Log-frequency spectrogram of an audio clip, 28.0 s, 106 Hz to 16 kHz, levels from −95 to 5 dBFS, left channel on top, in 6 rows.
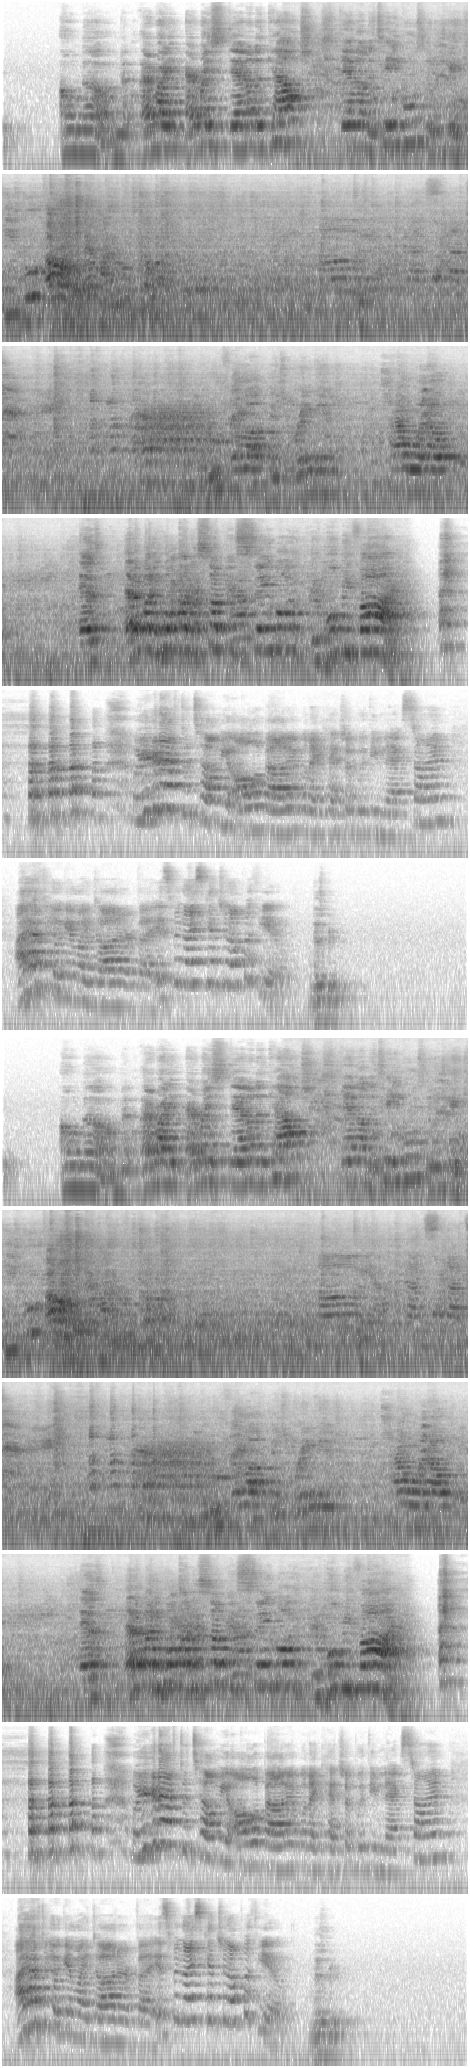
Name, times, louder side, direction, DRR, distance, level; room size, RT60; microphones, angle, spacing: voice 1, 0.6-6.7 8.2-8.3 11.3-12.7 13.2-13.8 14.5-18.0 26.4-26.6, left 1 dB, 65° left, -3 dB, 0.8 m, -28 dB
sound 1, 2.8-18.1, equal, ahead, 1.0 m, -35 dB
voice 2, 7.8-10.7 18.3-26.1, right 3 dB, 80° right, 2 dB, 0.6 m, -37 dB
3.0 x 2.1 x 2.3 m, 0.64 s
head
